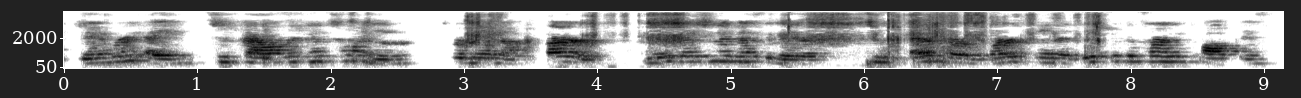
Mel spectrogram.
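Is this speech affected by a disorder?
No.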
